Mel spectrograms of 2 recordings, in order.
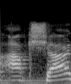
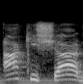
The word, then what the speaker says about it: Akhisar: Como eu disse, atualmente ela chama Akşar, né, que fica na Turquia. O nome Akşar significa Castelo Branco, né? É um nome assim que se escreve com AKHISAR, né?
